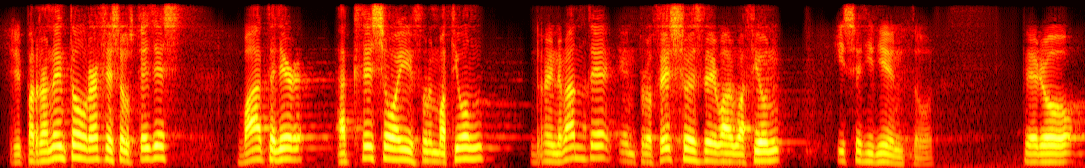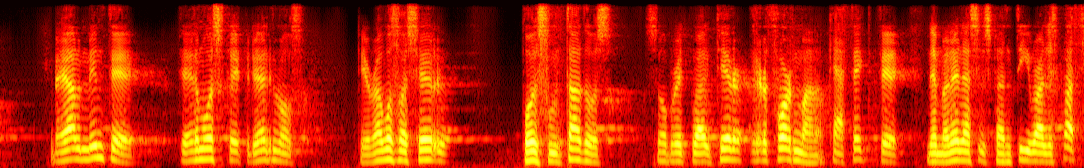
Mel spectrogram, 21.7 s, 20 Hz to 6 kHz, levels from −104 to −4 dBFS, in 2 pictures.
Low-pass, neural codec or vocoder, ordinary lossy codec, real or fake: 5.4 kHz; codec, 16 kHz, 0.5 kbps, X-Codec, HuBERT features, trained on balanced general audio; none; fake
